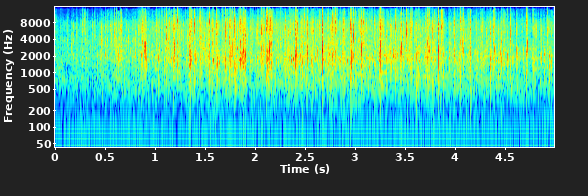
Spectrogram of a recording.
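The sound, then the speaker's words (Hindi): A crowd of devotees at a Shyam Baba religious gathering claps steadily in welcome for about five seconds, a dense wash of many hands with a few sharper individual claps standing out, fairly loud and without speech. “भाई चौधरी साहब ऐसे नहीं है ना, तो न्यू पता पड़िया थारनी ताली बजगी ना, न्यू पता पड़िया कि ये बाबा की नहीं ताली बजी है।”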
